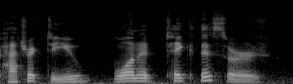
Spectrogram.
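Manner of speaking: murmured, very quiet and low-key. In a role-play scene at a closed door, a character turns to a companion: very quiet. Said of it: "Al would very quietly say".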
